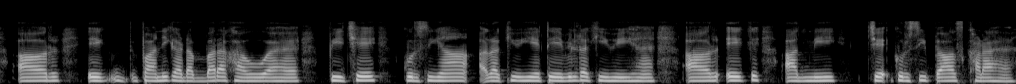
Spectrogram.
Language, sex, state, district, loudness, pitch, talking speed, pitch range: Hindi, female, Chhattisgarh, Balrampur, -21 LUFS, 170 Hz, 140 wpm, 165-180 Hz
